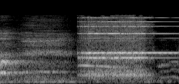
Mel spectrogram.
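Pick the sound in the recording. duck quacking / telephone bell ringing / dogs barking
telephone bell ringing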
